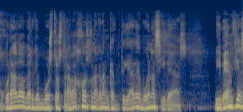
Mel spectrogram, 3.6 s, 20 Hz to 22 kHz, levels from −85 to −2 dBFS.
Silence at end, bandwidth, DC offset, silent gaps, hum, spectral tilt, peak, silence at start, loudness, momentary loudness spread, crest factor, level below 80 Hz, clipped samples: 0 s; 16 kHz; under 0.1%; none; none; -5 dB/octave; -8 dBFS; 0 s; -28 LUFS; 8 LU; 20 dB; -58 dBFS; under 0.1%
